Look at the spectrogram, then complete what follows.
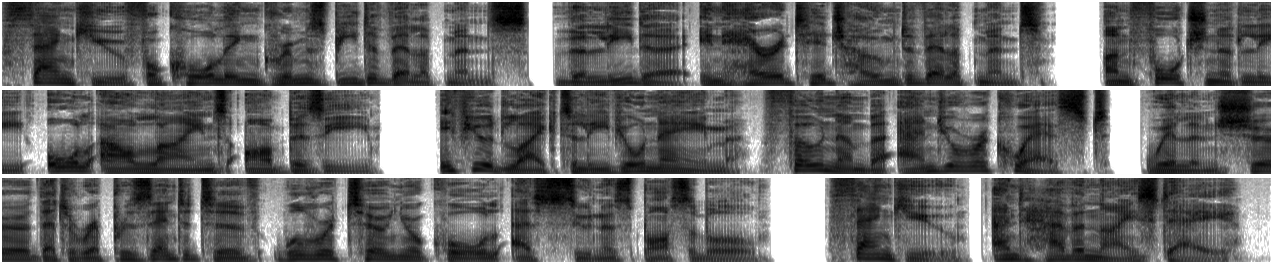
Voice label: IVR

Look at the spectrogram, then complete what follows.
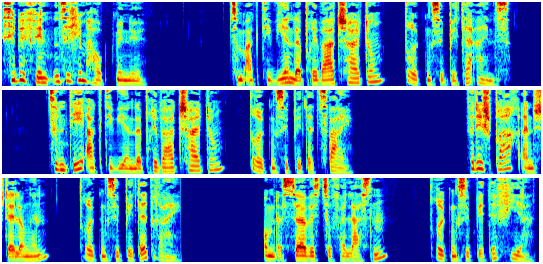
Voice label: ivr Service Menu Main

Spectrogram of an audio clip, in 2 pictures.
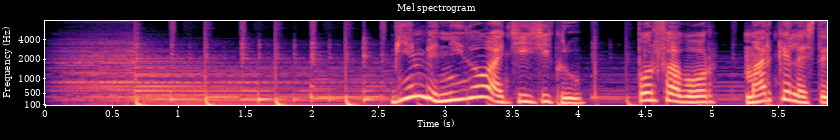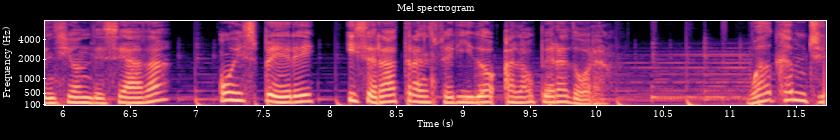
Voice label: Landline Welcome; ESEN

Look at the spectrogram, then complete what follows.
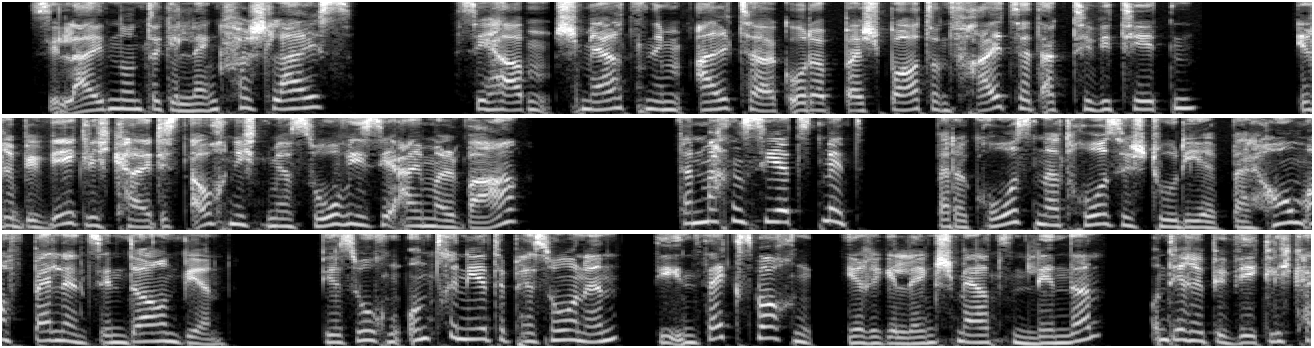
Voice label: SPOT; Arthrose Studie

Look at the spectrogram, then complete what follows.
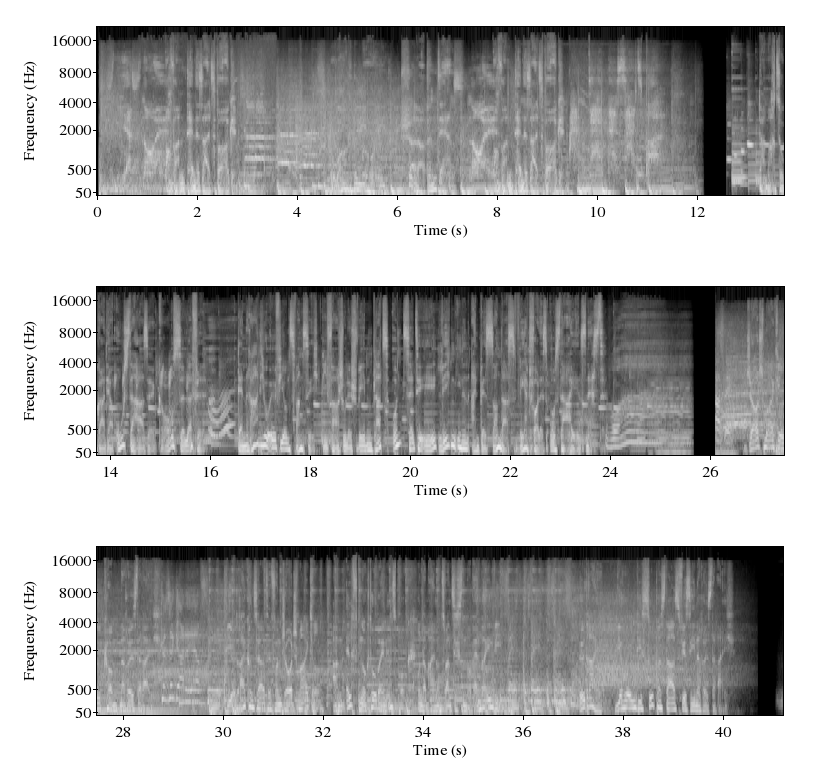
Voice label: Station voice

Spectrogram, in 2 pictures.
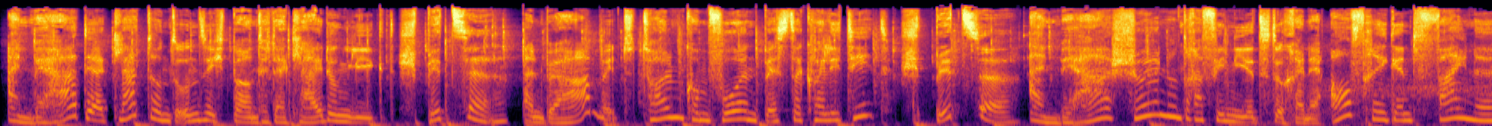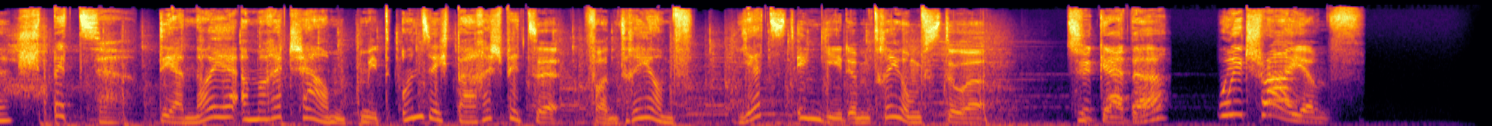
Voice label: SPOT; Triumph 2019

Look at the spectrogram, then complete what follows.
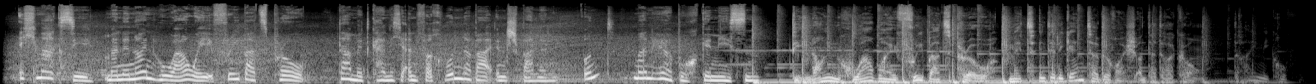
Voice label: Radio; Huawai

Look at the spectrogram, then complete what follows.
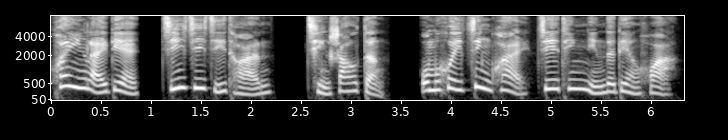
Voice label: landline

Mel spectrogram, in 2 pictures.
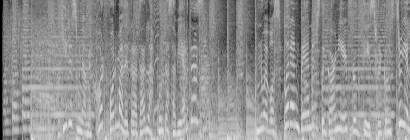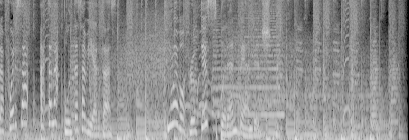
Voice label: Commercial Spanish

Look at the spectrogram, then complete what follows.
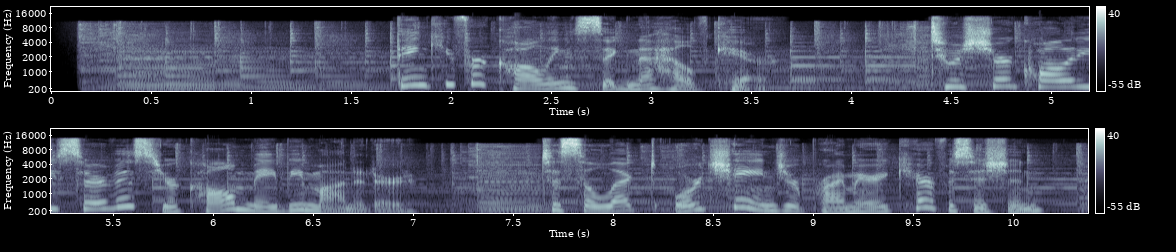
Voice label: English; Cigna Healthcare

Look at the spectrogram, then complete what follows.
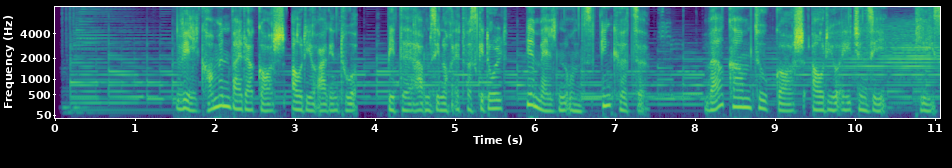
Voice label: Tele DE EN

